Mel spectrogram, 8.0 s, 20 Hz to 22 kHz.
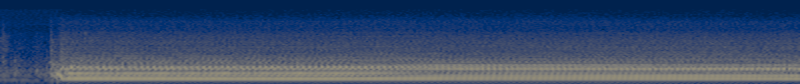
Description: While on timer to do a wash in the night I was woken by my LG washer/dryer (F1403RD) making this really loud noise, does anyone know what it is ?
